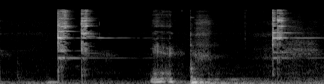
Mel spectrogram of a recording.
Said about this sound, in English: Okay. Well, here, that deserves a clink of glass.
